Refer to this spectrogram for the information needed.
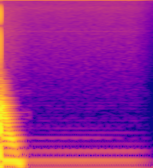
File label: BAS MINI, Mini-Moog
